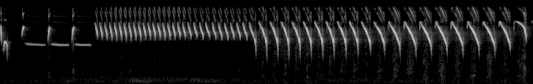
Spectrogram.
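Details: Lively canary singing to coax quiet canaries into song: short clipped notes open into a very fast buzzing trill, then slower, evenly repeated high slurred notes that grow louder toward the end.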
